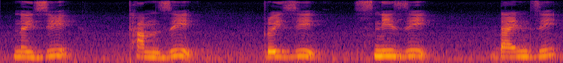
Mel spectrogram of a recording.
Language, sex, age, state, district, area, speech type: Bodo, female, 45-60, Assam, Kokrajhar, rural, spontaneous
